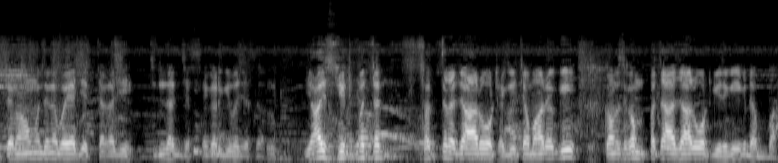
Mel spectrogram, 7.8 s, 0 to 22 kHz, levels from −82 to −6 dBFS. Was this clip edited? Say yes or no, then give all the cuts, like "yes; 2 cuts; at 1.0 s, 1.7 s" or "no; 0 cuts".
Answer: yes; 1 cut; at 2.7 s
